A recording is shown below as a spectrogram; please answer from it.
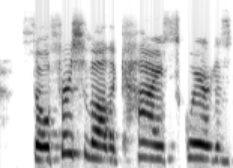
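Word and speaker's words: chi: a Greek letter um it is pronounced a Kai so the K with the long I sound and it is a squared so Kai squared so we will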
